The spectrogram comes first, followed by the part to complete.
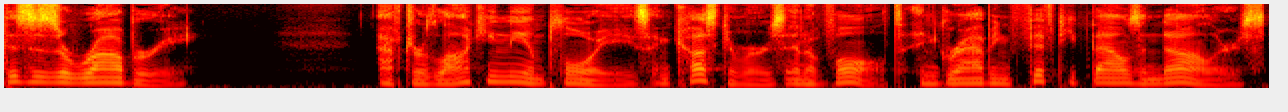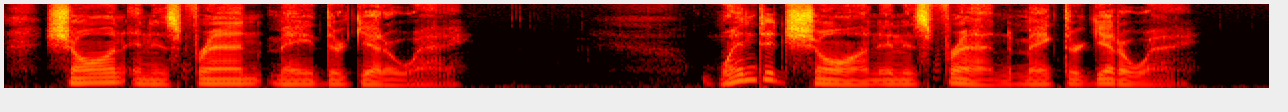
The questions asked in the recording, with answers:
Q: When did Sean and his friend make their getaway?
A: Sean and his friend made their getaway after locking the employees and customers in a vault and grabbing $50,000.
